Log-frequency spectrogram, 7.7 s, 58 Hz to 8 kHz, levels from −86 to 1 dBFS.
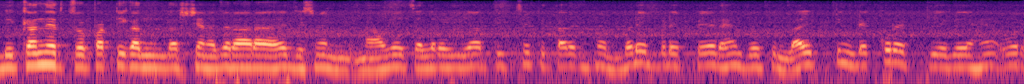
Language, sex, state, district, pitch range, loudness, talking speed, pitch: Hindi, male, Rajasthan, Bikaner, 155-175 Hz, -19 LUFS, 225 wpm, 165 Hz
